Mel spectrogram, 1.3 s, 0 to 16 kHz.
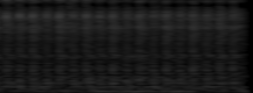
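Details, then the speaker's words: Shockwave therapy for biceps tendinopathy at the front of the shoulder, low bar pressure, 12 Hz, 2,000 shocks: rapid, regular sharp clicking pulses, about thirteen a second, as the device starts up during treatment. "when we start up a shock wave machine so it's always really useful to warn your patient how the machine is going to sound and you can even start it and apply it on yourself briefly just to get them used to it"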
